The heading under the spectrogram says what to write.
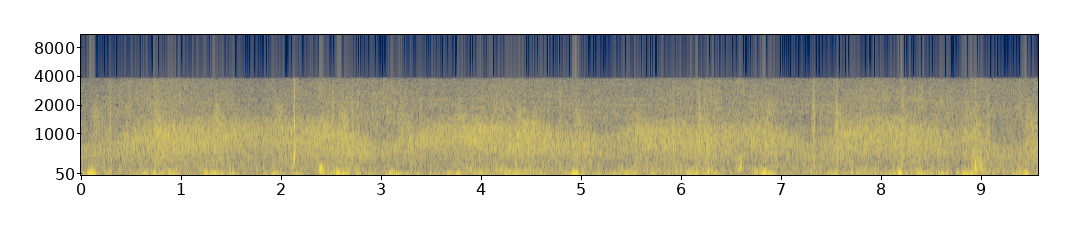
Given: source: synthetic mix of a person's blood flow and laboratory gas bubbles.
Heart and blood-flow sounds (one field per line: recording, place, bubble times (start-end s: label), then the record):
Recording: Doppler ultrasound of blood flow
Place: subclavian vein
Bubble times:
2.10-2.18 s: bubbles
2.36-2.46 s: bubbles
6.55-6.65 s: bubbles
8.90-9.05 s: bubbles
From the record:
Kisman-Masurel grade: 123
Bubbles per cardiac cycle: 1 to 2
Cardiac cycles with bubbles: 10 to 50%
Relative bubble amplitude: loud (0.450 to 0.775)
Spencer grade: 2 (many but less than half of the cardiac periods contain bubble signals, singularly or in groups)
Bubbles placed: anywhere in the cardiac cycle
